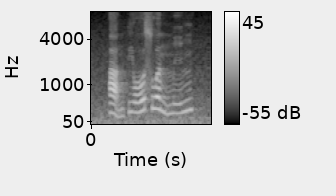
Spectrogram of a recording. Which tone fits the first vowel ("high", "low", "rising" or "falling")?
low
